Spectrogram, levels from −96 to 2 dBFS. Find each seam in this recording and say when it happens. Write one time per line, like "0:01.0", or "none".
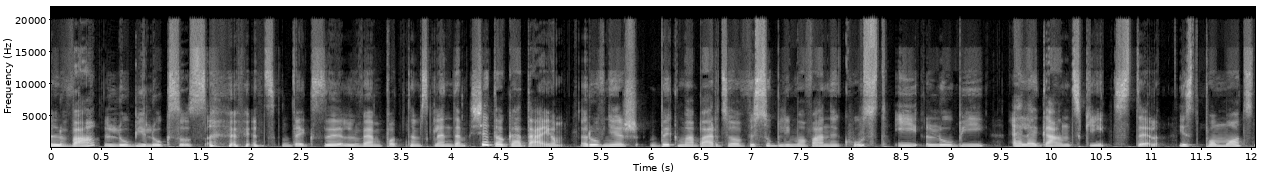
none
